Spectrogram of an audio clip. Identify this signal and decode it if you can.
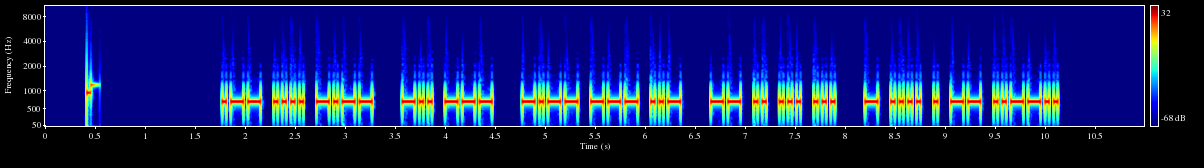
Morse code, heard as a keyed tone, about 28 wpm, 700 Hz. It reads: WHY DO YOU MISS THEM?
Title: Sentences from Top 1000 Words - Review Part 3 - 28wpm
